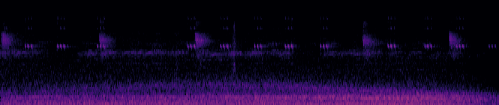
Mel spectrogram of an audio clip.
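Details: Crickets calling at night with a soft wind blowing: short high chirps come in quick pairs and clusters, repeated every second or so, over a steady low rush of wind.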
